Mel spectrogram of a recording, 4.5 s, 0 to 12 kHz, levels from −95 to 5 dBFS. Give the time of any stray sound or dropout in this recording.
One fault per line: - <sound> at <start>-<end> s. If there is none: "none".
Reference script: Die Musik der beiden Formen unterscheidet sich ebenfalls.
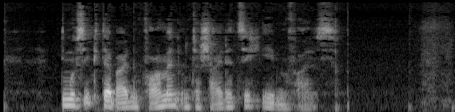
none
